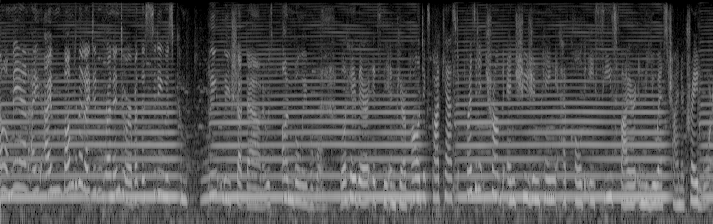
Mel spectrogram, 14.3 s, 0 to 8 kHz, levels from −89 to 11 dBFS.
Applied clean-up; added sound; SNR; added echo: none; Bowed string instrument; 1 dB; none.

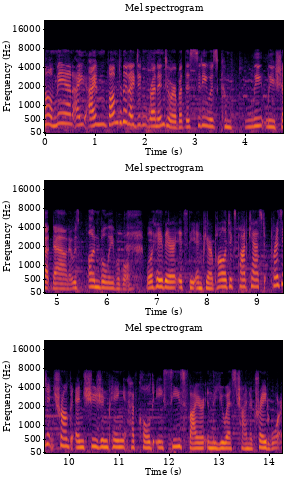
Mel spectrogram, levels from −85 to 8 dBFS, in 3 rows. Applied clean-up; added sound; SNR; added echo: none; none; none; none.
